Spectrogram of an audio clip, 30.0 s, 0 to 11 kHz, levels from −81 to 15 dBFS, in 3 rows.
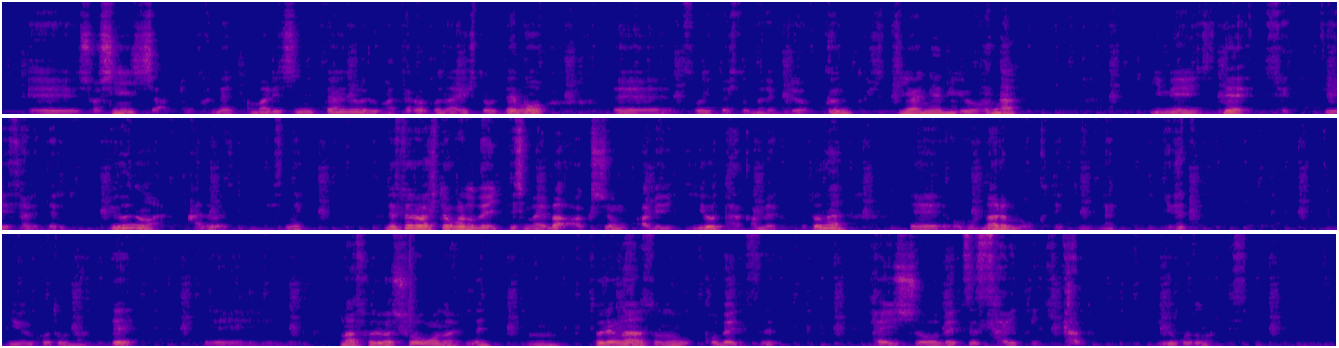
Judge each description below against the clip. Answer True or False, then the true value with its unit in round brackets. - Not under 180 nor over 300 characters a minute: False (325 characters per minute)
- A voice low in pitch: False (145 Hz)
